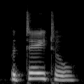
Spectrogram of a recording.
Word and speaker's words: potato: Potato. Potato को भी आप second syllable को stress करोगे.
